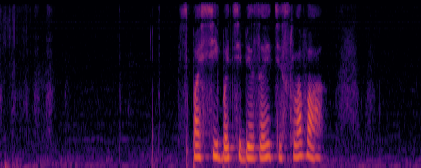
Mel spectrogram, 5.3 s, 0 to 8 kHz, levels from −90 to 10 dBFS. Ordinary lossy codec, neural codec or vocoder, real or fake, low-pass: none; none; real; 7.2 kHz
